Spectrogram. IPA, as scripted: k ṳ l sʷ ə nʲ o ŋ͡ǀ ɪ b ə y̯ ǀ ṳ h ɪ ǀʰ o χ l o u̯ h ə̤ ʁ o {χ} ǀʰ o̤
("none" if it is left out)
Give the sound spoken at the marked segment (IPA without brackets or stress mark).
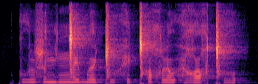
χ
